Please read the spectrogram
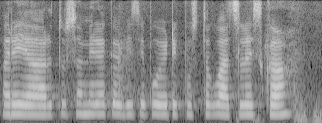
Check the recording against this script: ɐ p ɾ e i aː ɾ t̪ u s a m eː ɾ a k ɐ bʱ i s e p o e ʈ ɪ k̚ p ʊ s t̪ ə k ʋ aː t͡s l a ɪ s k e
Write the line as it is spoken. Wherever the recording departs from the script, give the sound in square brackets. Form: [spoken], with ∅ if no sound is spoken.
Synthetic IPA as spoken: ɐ [∅] ɾ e [j] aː ɾ t̪ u s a m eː ɾ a k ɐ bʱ i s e p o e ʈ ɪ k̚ p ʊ s t̪ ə k ʋ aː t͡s l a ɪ s k [a]

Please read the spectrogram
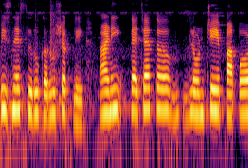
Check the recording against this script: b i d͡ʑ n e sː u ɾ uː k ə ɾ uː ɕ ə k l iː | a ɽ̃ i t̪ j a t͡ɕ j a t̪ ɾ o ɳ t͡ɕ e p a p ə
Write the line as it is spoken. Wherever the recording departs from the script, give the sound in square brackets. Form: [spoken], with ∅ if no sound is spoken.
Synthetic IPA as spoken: b i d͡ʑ n e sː u ɾ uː k ə ɾ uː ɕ ə k l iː | a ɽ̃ i t̪ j a t͡ɕ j a t̪ [l] o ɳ t͡ɕ e p a p ə

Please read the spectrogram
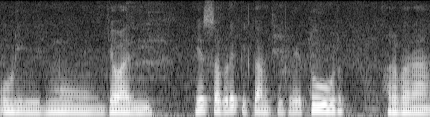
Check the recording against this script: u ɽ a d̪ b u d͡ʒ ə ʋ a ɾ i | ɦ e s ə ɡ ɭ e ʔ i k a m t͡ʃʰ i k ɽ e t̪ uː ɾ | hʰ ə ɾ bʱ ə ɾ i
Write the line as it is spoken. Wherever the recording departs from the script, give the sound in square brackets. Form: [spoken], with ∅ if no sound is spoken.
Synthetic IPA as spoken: u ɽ [i] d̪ [m] u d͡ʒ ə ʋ a ɾ i | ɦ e s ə ɡ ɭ e [p] i k a m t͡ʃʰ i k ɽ e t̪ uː ɾ | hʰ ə ɾ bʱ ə ɾ [a]

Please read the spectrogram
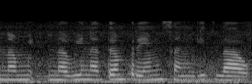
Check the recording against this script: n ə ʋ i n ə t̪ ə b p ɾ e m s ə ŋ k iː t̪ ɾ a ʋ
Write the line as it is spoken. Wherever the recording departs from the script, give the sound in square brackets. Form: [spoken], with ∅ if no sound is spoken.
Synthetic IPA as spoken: n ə ʋ i n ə t̪ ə [m] p ɾ e m s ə ŋ [ɡ] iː t̪ [l] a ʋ

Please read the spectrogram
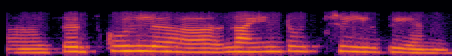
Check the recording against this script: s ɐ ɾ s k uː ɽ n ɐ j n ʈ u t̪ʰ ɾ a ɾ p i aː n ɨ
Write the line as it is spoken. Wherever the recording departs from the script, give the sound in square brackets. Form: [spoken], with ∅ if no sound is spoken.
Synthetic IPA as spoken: s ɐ ɾ s k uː [l] n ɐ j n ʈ u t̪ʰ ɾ [i] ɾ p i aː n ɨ

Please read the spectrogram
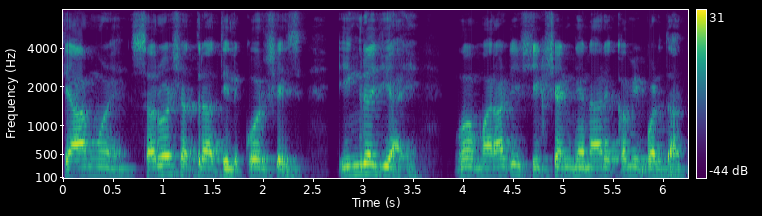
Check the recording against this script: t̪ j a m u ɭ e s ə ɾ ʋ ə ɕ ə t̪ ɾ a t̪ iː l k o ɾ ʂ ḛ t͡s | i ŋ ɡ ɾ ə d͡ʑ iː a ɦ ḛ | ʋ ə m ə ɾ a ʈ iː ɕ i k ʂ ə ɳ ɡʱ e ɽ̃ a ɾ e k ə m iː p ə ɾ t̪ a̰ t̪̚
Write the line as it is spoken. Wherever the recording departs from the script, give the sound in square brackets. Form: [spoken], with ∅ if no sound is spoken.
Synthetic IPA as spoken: t̪ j a m u ɭ e s ə ɾ ʋ ə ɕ ə t̪ ɾ a t̪ iː l k o ɾ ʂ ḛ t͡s | i ŋ ɡ ɾ ə d͡ʑ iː a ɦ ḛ | ʋ ə m ə ɾ a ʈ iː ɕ i k ʂ ə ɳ ɡʱ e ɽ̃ a ɾ e k ə m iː p ə [ɽ] t̪ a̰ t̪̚

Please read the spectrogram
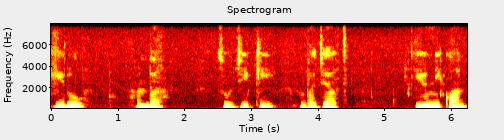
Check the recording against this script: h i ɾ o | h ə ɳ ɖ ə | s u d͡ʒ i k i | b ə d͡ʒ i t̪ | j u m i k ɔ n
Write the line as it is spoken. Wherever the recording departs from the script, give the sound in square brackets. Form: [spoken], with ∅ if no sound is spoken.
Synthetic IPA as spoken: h i ɾ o | h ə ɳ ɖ [a] | s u d͡ʒ i k i | b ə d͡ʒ [a] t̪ | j u [n] i k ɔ n

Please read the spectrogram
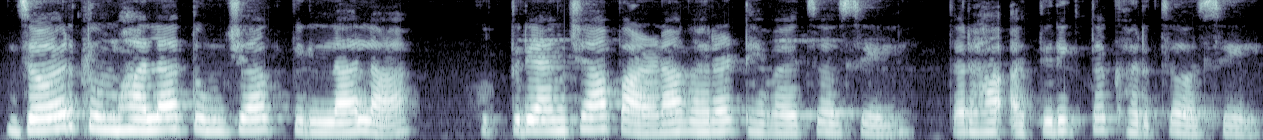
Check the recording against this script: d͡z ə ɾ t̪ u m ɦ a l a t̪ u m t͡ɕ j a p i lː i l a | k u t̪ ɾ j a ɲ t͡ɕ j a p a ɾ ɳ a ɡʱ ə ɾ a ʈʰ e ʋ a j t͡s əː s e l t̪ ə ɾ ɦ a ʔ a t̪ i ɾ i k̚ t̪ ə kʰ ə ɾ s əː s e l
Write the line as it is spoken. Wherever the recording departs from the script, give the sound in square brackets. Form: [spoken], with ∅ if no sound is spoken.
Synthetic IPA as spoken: d͡z ə ɾ t̪ u m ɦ a l a t̪ u m t͡ɕ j a p i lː [a] l a | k u t̪ ɾ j a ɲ t͡ɕ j a p a ɾ ɳ a ɡʱ ə ɾ a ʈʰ e ʋ a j t͡s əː s e l t̪ ə ɾ ɦ a ʔ [ə] t̪ i ɾ i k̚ t̪ ə kʰ ə ɾ [t͡s] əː s e l

